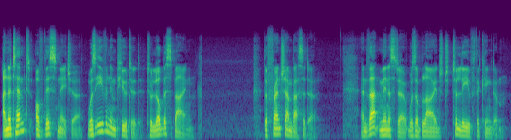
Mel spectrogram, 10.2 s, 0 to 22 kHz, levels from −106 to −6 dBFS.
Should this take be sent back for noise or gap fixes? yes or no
no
